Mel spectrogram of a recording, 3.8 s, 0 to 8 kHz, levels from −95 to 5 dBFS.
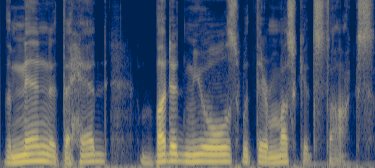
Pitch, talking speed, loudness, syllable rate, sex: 105 Hz, 175 wpm, -19 LUFS, 4.0 syllables/s, male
